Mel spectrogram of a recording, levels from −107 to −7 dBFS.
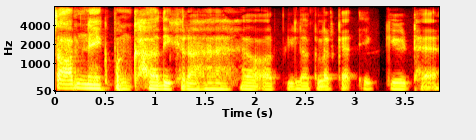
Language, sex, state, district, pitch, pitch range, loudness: Hindi, male, Jharkhand, Deoghar, 110 Hz, 105-115 Hz, -21 LUFS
